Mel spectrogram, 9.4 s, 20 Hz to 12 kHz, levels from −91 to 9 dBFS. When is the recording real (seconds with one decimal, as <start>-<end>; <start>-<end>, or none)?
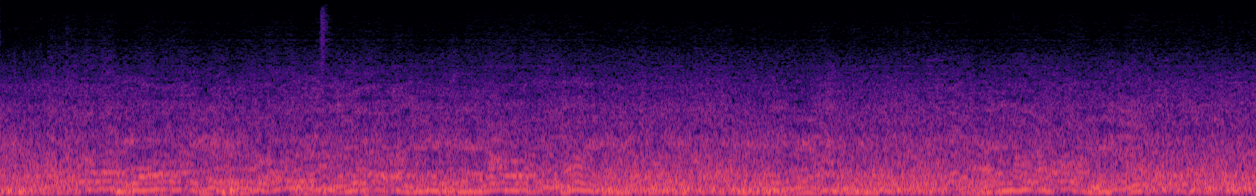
0.0-0.6; 4.5-5.8; 6.3-7.1; 8.6-9.4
